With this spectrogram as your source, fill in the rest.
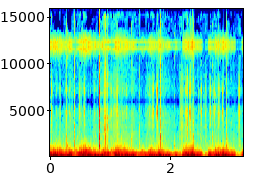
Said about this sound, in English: Nice gentle canter.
